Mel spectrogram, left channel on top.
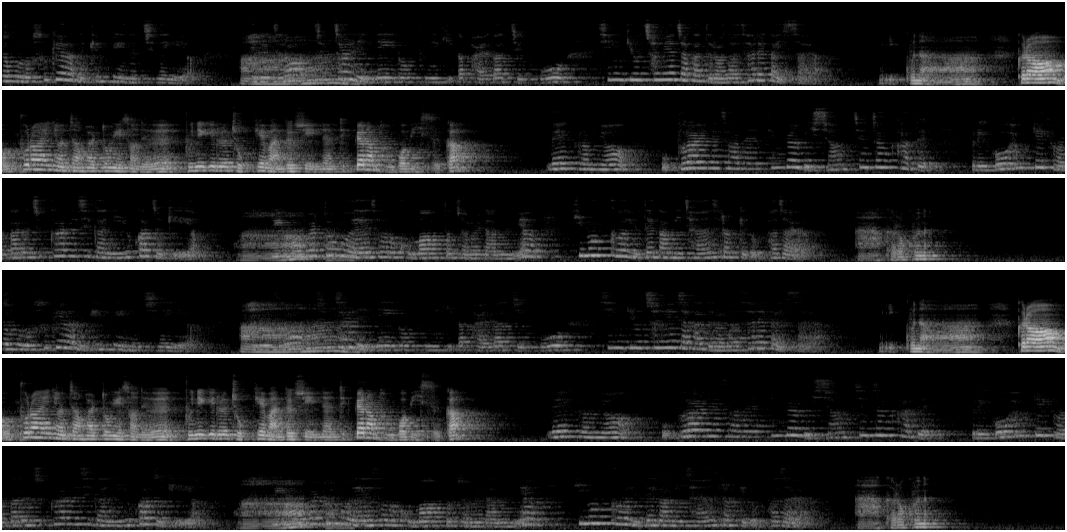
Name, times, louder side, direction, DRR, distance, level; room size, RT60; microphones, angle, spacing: voice 1, 0.0-1.9 2.5-8.2 16.1-16.9 17.2-19.9 20.3-23.2 23.9-29.3, left 1 dB, 45° left, 3 dB, 0.8 m, -37 dB
voice 2, 2.4-3.5 8.8-15.2 23.6-24.6 29.8-30.5, right 1 dB, 15° right, 5 dB, 0.5 m, -27 dB
7.6 x 2.9 x 5.0 m, 0.91 s
head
